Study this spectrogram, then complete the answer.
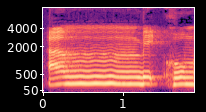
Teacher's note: Bunyi nun sukunnya berubah ditukar menjadi bunyi mim sukun.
